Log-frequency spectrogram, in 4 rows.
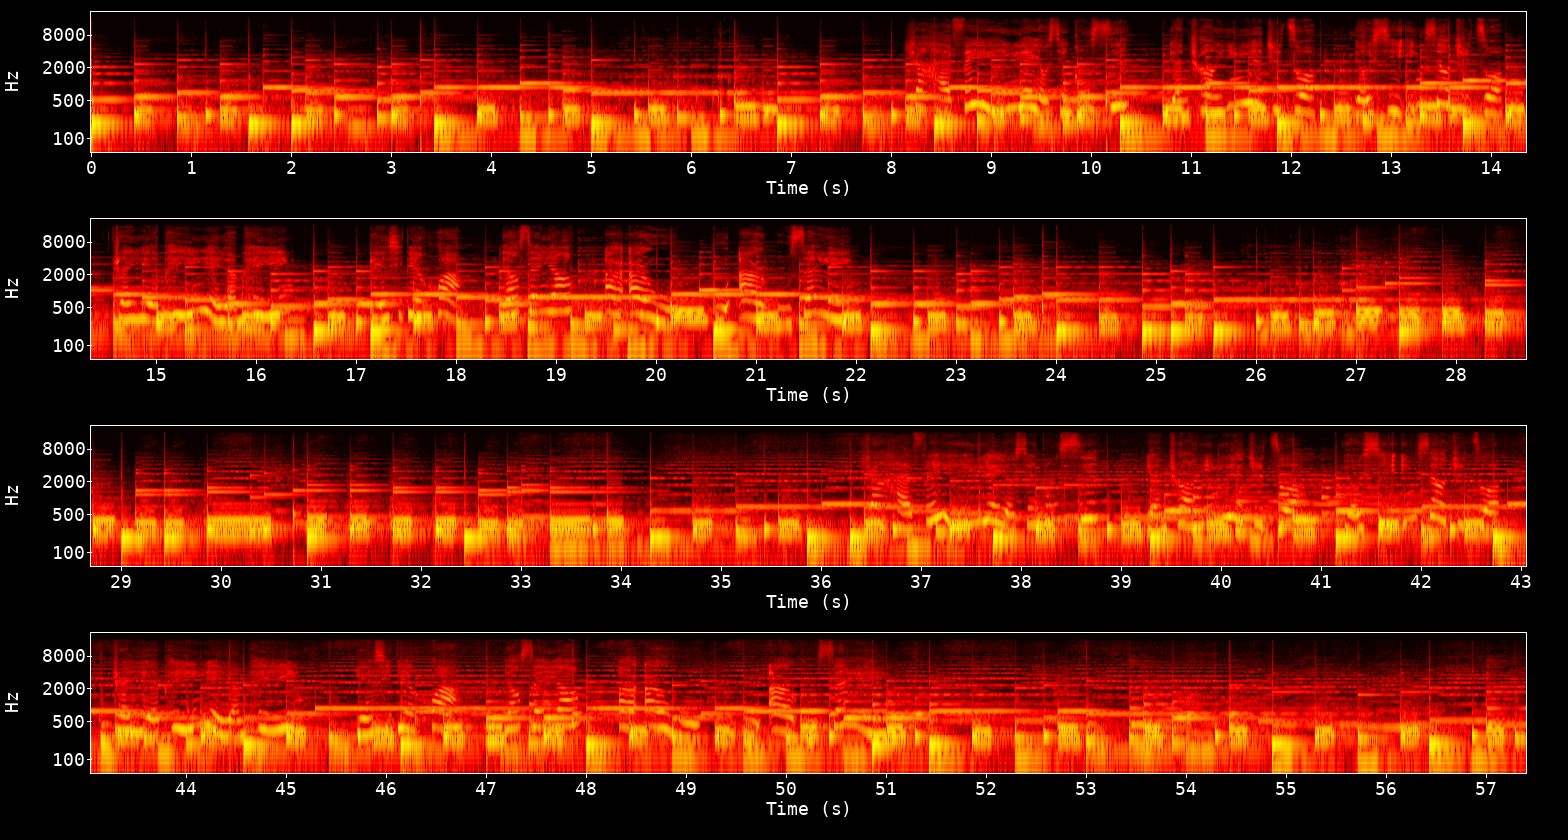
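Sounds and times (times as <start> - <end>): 
lively relaxed cheerful Chinese-style music: 0.0 - 57.3.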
